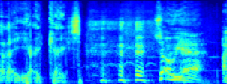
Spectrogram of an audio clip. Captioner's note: laughs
